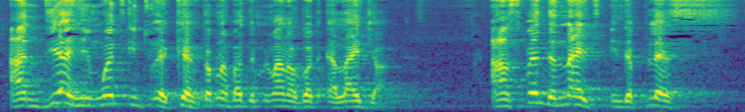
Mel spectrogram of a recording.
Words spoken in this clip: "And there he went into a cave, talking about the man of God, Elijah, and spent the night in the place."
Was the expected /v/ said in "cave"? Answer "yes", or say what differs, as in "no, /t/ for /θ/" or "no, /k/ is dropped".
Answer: no, /p/ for /v/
